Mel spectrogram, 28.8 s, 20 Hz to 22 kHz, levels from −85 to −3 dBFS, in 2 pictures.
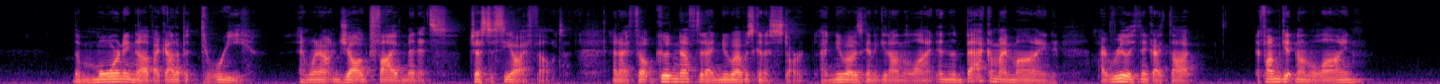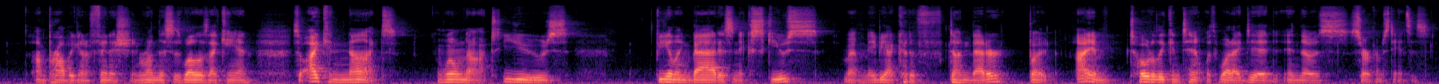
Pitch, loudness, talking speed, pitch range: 115 Hz, -25 LUFS, 215 wpm, 110-125 Hz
